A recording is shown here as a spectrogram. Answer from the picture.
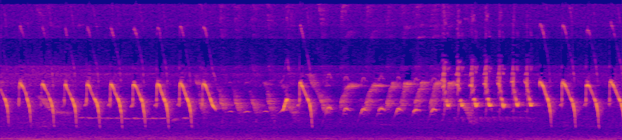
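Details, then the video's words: Lively white-headed munia chirping, offered as a lure to make birds sing: repeated high notes sweeping steeply down, several per second, with overlapping ticking phrases that suggest more than one caller, over a low hum. "suara kicauan burung emprit kaji gacor"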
